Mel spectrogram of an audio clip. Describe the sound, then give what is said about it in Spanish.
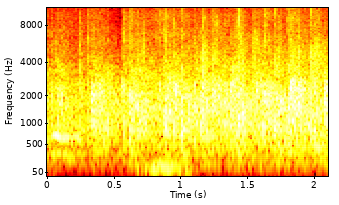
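A crowd claps steadily in a dense, continuous burst of applause, loud and unbroken throughout, with no one speaking over it, as an audience welcomes a guest speaker. “que me encantaría que por favor lo reciban con un fuerte aplauso.”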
